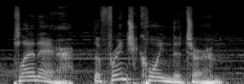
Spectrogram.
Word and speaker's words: plein air: In the Plein Air Podcast, we cover the world of outdoor painting, called Plein Air. The French coined the term, which means open air or outdoors. The French pronounce it Plein Air.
